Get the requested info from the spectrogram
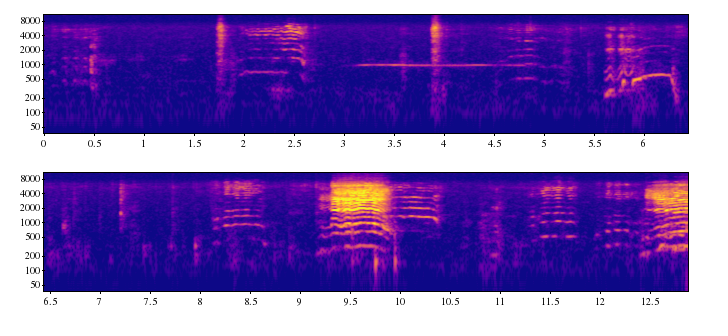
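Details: Boer goats at Acatlán de Osorio, Puebla, Mexico, bleating at intervals. The calls are shaky and nasal and vary in loudness, with the strongest near the middle. A steady whistle-like tone and faint clicks sound in the background.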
